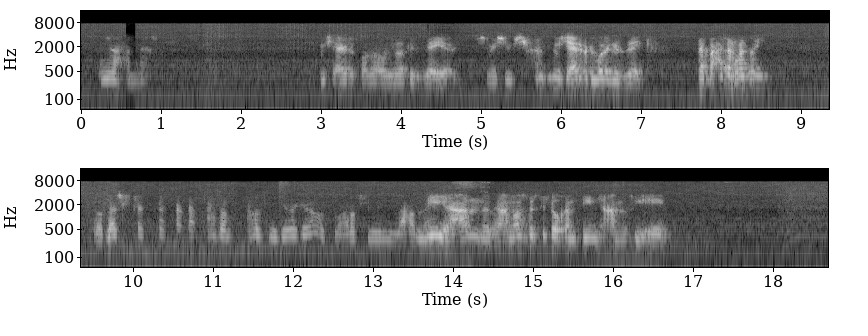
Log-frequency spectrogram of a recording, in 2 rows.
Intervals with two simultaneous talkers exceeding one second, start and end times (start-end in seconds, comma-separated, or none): 13.5-15.1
